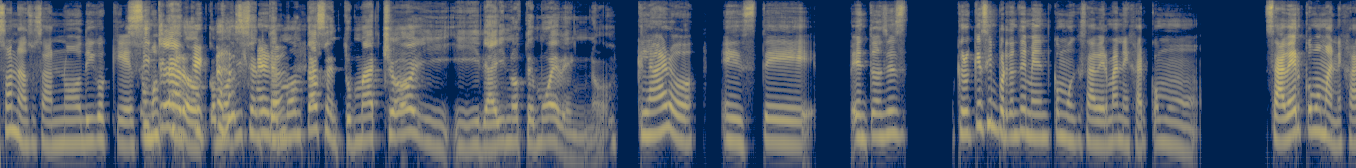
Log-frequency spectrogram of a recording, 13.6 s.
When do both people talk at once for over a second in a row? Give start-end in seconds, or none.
1.3-2.9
